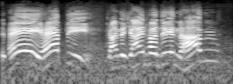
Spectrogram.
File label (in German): Mann Werbespot; Happy Gilmore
